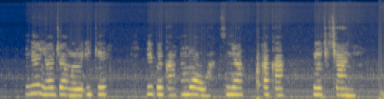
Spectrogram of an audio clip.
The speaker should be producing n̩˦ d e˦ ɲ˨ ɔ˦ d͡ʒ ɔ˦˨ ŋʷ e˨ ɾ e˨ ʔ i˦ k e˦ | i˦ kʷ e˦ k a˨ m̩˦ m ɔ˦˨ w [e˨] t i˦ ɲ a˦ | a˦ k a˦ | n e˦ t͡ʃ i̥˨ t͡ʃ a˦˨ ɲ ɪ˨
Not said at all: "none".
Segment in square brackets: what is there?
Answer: a˨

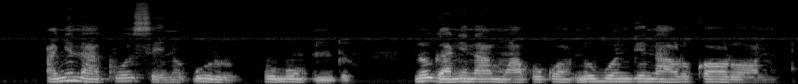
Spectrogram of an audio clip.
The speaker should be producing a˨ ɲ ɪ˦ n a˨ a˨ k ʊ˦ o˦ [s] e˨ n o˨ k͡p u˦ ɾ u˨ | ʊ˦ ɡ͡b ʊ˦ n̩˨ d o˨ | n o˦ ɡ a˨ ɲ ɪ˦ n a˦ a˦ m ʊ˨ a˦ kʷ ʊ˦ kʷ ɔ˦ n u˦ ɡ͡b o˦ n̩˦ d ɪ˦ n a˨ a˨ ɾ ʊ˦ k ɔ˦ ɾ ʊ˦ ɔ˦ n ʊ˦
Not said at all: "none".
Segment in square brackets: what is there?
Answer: s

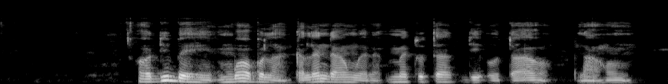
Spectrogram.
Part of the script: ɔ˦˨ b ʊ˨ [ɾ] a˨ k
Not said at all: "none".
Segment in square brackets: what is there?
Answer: l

